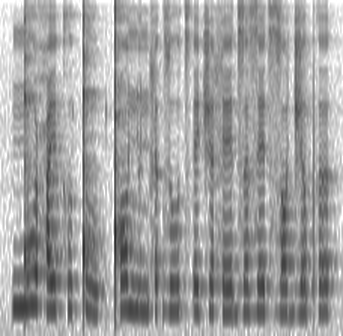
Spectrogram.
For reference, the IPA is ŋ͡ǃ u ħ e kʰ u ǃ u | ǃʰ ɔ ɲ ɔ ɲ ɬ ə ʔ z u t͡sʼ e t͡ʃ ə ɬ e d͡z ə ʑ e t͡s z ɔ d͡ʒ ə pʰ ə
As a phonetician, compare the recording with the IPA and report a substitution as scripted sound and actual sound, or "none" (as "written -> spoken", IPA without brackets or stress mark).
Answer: ʑ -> z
